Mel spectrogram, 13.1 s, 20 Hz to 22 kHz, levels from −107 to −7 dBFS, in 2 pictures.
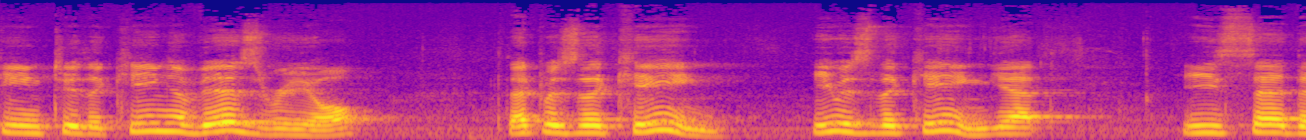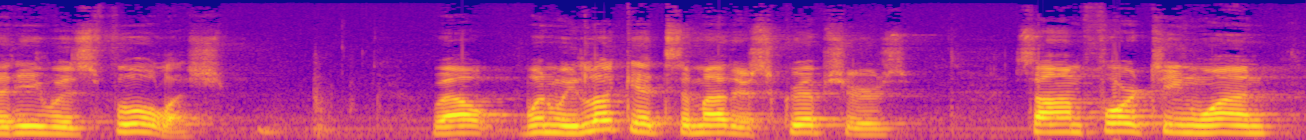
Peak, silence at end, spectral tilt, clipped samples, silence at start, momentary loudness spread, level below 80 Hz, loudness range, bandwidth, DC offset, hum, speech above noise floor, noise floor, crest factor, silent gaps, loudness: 0 dBFS; 0.15 s; -6 dB/octave; under 0.1%; 0 s; 12 LU; -62 dBFS; 3 LU; 14.5 kHz; under 0.1%; none; 31 dB; -46 dBFS; 16 dB; none; -15 LUFS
